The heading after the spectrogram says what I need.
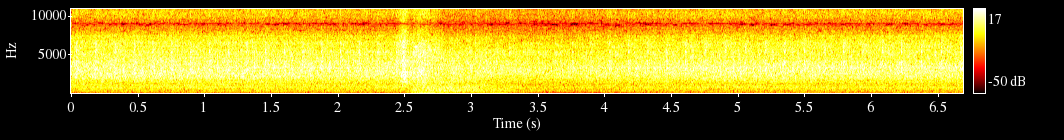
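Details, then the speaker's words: Engine with solid roller lifters, warm at about 200° with thermostat open, before valve lash adjustment: warm idle and a quick rev with a busy mechanical clatter over the engine, from pushrods rubbing their guide plates. "So far, so good. I can deal with the mechanical noise."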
